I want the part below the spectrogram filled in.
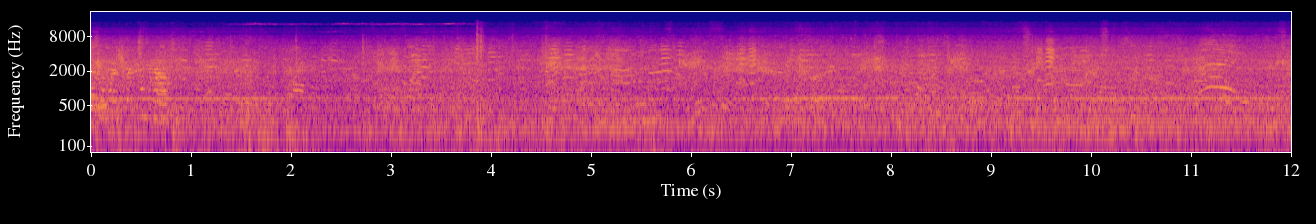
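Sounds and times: tram motor hum and rolling: 0:00.0 - 0:12.0.

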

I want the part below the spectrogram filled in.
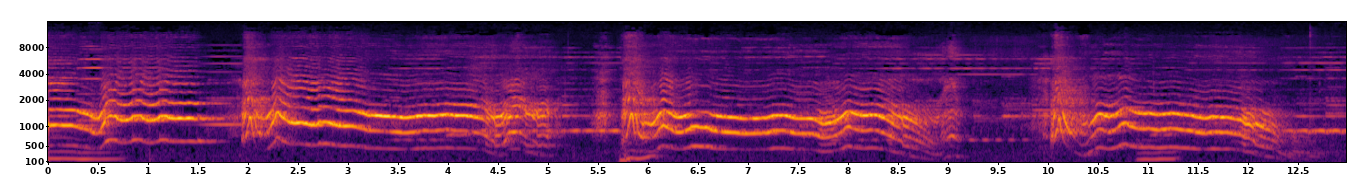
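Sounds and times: dog howling: 0:00.0 - 0:09.2, 0:10.0 - 0:12.4
recorded howl from phone: 0:00.0 - 0:12.9.

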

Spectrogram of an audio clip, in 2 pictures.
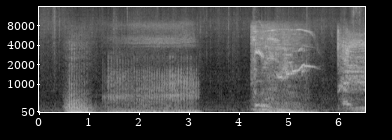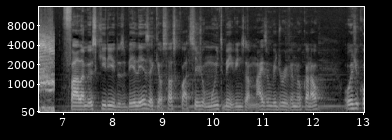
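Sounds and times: low rough growl: 0:00.4 - 0:03.3
shrill screech gliding down: 0:04.2 - 0:06.8.

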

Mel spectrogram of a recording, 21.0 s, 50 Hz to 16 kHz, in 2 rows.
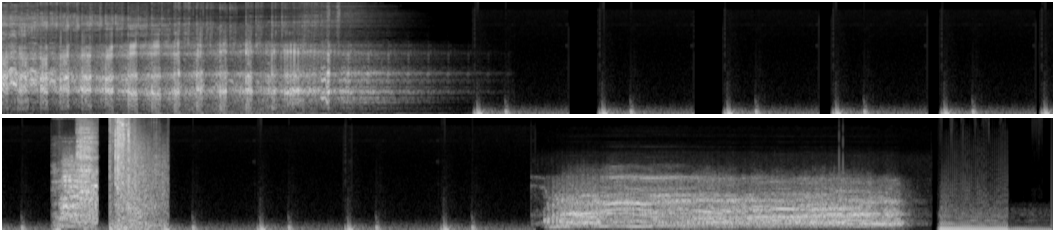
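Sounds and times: heartbeat thumps: 0:04.7 - 0:05.3, 0:06.0 - 0:06.5, 0:07.2 - 0:08.8, 0:09.4 - 0:11.0, 0:12.2 - 0:15.4.

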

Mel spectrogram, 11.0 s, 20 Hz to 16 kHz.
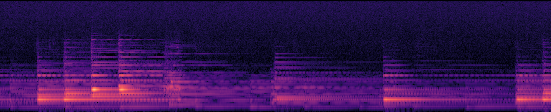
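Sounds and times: slow grand piano chords: 0:00.0 - 0:11.0.

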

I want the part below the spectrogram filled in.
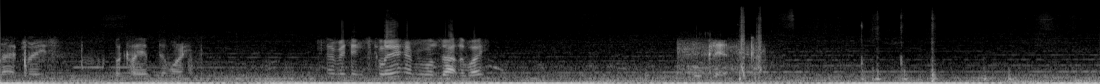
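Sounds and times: tense music with low drone: 0:00.0 - 0:11.0
tinny radio voice: 0:06.8 - 0:07.7.

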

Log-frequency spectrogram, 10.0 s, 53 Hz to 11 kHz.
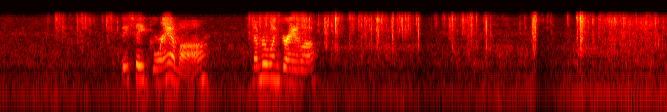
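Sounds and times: steady low hum: 0:00.0 - 0:10.0
plastic packets crinkling: 0:00.8 - 0:01.8, 0:03.7 - 0:10.0.

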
